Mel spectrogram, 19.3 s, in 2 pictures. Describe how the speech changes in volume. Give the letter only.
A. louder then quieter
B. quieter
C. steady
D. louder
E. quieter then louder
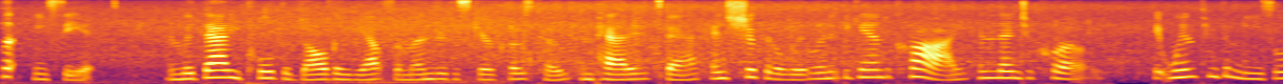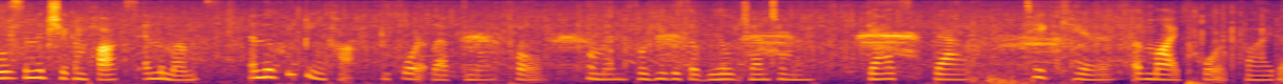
B.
